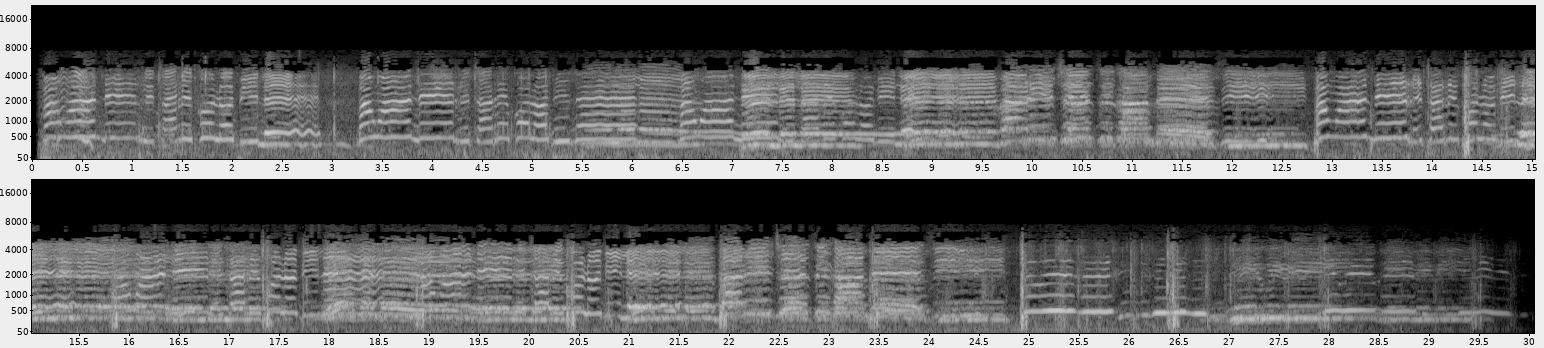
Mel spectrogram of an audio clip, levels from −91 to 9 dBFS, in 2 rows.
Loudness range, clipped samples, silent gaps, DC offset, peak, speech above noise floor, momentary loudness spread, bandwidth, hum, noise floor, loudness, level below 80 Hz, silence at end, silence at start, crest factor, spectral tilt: 5 LU; under 0.1%; none; under 0.1%; -4 dBFS; 24 dB; 9 LU; 8 kHz; none; -43 dBFS; -18 LUFS; -48 dBFS; 0.25 s; 0.05 s; 16 dB; -4 dB/octave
